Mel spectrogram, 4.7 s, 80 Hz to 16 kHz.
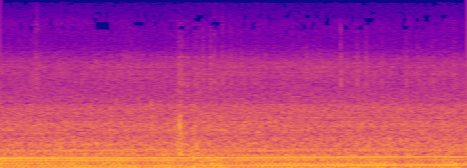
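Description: A VW Type 3 Fastback's air-cooled flat-four engine running steadily while driving, heard from inside the cabin with road noise.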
